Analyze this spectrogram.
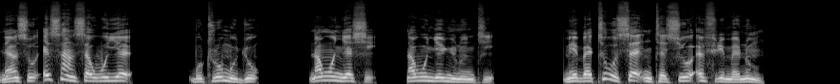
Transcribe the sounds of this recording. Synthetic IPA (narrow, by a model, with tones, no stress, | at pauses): nã˨n˦sʊ˦ʔɛ˦sã˦n˨sɛ˦wʊ̃˦jɛ˦ | bu˨tʰu˨ɾo˦mʊ̃˨d͡ʑᶣʊ˦ | nã˦wʊ̃˦ɲ̩˦ɲɛ˦ɕɪ̰˨ | nã˦wʊ̃˦ɲ̩˦ɲɛ˦ɲᶣũ˨nũ˨n̩˨tʰi˦ | mɪ̃˨bæ˨tʰɪ˦wʊ˨sɛ˦n̩˨tʰæ˨si˦o˦ʔæ˦fi˨ɾi˨mæ̃˨nũ˦m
